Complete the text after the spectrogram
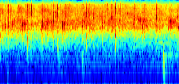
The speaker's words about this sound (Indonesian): tepuk tangan untuk Pak Bupati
